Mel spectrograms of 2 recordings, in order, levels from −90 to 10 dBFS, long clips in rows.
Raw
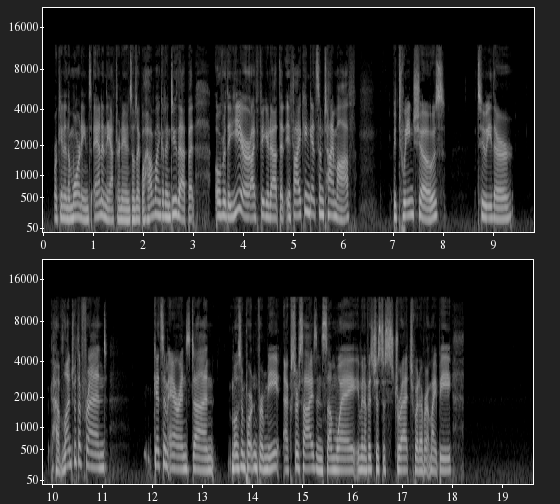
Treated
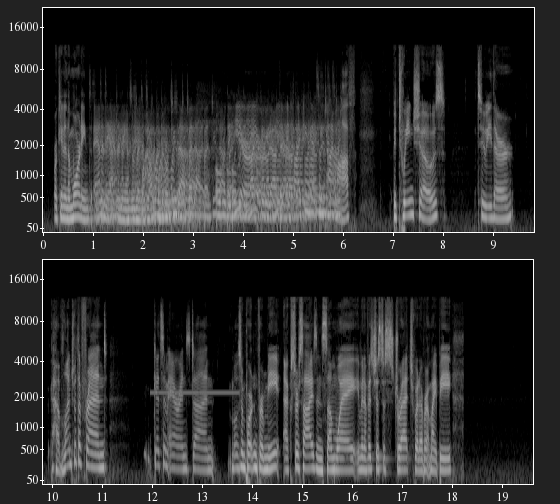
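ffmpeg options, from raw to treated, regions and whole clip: -filter_complex "[0:a]asettb=1/sr,asplit=3[s0][s1][s2];[s0]atrim=end=0.844[s3];[s1]atrim=start=0.84:end=5.99,asetpts=PTS-STARTPTS,afade=t=in:d=0.004:c=qsin,afade=t=out:st=5.146:d=0.004:c=qsin,acompressor=threshold=0.0447:ratio=2.5:attack=3.2:release=140:knee=1:detection=peak,lowpass=1800,aecho=1:1:55|75|98|217|315|808:0.188|0.282|0.237|0.473|0.631|0.447,atrim=end_sample=227115[s4];[s2]atrim=start=5.986[s5];[s3][s4]acrossfade=d=0.004:c1=hsin:c2=qsin[s6];[s6][s5]acrossfade=d=0.004:c1=qsin:c2=hsin,asettb=1/sr,asplit=3[s7][s8][s9];[s7]atrim=end=7.234[s10];[s8]atrim=start=7.23:end=10.48,asetpts=PTS-STARTPTS,afade=t=in:d=0.004:c=qsin,afade=t=out:st=3.246:d=0.004:c=qsin,aecho=1:1:4.7:0.48,atrim=end_sample=143325,acompressor=threshold=0.0501:ratio=3:attack=3.2:release=140:knee=1:detection=peak[s11];[s9]atrim=start=10.476[s12];[s10][s11]acrossfade=d=0.004:c1=hsin:c2=qsin[s13];[s13][s12]acrossfade=d=0.004:c1=qsin:c2=hsin,asettb=1/sr,asplit=3[s14][s15][s16];[s14]atrim=end=11.964[s17];[s15]atrim=start=11.96:end=13.75,asetpts=PTS-STARTPTS,afade=t=in:d=0.004:c=qsin,afade=t=out:st=1.786:d=0.004:c=qsin,lowpass=f=8800:w=0.5412,lowpass=f=8800:w=1.3066,acompressor=threshold=0.0316:ratio=6:attack=3.2:release=140:knee=1:detection=peak,aeval=exprs='val(0)+0.00501*sin(2*PI*2200*n/s)':c=same[s18];[s16]atrim=start=13.746[s19];[s17][s18]acrossfade=d=0.004:c1=hsin:c2=qsin[s20];[s20][s19]acrossfade=d=0.004:c1=qsin:c2=hsin,asettb=1/sr,asplit=3[s21][s22][s23];[s21]atrim=end=15.654[s24];[s22]atrim=start=15.65:end=17.43,asetpts=PTS-STARTPTS,afade=t=in:d=0.004:c=qsin,afade=t=out:st=1.776:d=0.004:c=qsin,lowshelf=f=150:g=-10,bandreject=f=50:t=h:w=6,bandreject=f=100:t=h:w=6,bandreject=f=150:t=h:w=6,bandreject=f=200:t=h:w=6,bandreject=f=250:t=h:w=6,bandreject=f=300:t=h:w=6,bandreject=f=350:t=h:w=6,bandreject=f=400:t=h:w=6,bandreject=f=450:t=h:w=6[s25];[s23]atrim=start=17.426[s26];[s24][s25]acrossfade=d=0.004:c1=hsin:c2=qsin[s27];[s27][s26]acrossfade=d=0.004:c1=qsin:c2=hsin"

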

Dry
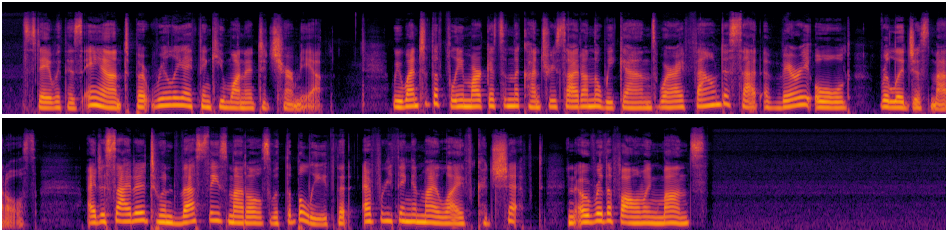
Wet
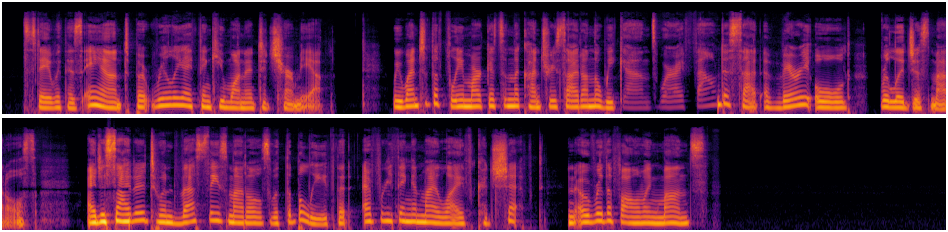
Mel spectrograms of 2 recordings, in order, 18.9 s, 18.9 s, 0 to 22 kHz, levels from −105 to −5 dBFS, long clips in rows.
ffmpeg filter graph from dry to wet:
-filter_complex "[0:a]asettb=1/sr,asplit=3[s0][s1][s2];[s0]atrim=end=6.204[s3];[s1]atrim=start=6.2:end=7.17,asetpts=PTS-STARTPTS,afade=t=in:d=0.004:c=qsin,afade=t=out:st=0.966:d=0.004:c=qsin,aderivative,bandreject=f=680:w=11[s4];[s2]atrim=start=7.166[s5];[s3][s4]acrossfade=d=0.004:c1=hsin:c2=qsin[s6];[s6][s5]acrossfade=d=0.004:c1=qsin:c2=hsin,asettb=1/sr,asplit=3[s7][s8][s9];[s7]atrim=end=9.574[s10];[s8]atrim=start=9.57:end=10.72,asetpts=PTS-STARTPTS,afade=t=in:d=0.004:c=qsin,afade=t=out:st=1.146:d=0.004:c=qsin,equalizer=f=220:t=o:w=0.98:g=6.5,acontrast=59,asuperstop=centerf=1800:order=4:qfactor=3.4[s11];[s9]atrim=start=10.716[s12];[s10][s11]acrossfade=d=0.004:c1=hsin:c2=qsin[s13];[s13][s12]acrossfade=d=0.004:c1=qsin:c2=hsin,agate=range=0.0631:threshold=0.00112:ratio=16:detection=peak,acrossover=split=360|3000[s14][s15][s16];[s15]acompressor=threshold=0.00708:ratio=3[s17];[s14][s17][s16]amix=inputs=3:normalize=0,volume=1.5"

